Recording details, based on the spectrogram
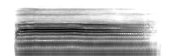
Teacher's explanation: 8 is ba, pronounced with a high level tone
